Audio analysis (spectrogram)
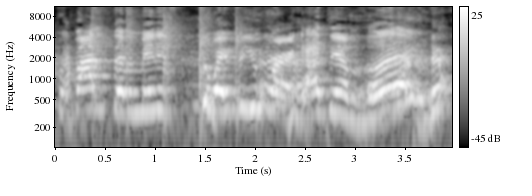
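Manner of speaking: laughing disbelief. Real, not acted. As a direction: scoff at it through laughter. Friend mocks the request, laughing.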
